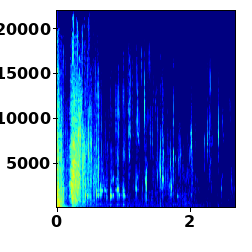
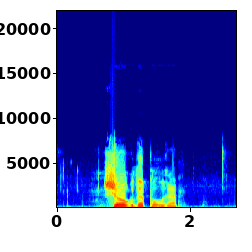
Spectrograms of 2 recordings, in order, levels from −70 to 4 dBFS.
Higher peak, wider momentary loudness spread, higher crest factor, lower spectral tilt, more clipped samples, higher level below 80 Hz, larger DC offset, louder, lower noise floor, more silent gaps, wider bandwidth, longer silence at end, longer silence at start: about the same, 0 dBFS vs 0 dBFS; first, 26 LU vs 11 LU; first, 28 dB vs 12 dB; second, -1 dB/octave vs -5.5 dB/octave; neither; second, -46 dBFS vs -30 dBFS; neither; second, -23 LUFS vs -10 LUFS; first, -50 dBFS vs -41 dBFS; neither; first, over 20 kHz vs 8.4 kHz; second, 0.35 s vs 0.8 s; second, 0 s vs 0.7 s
